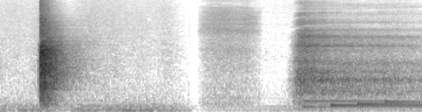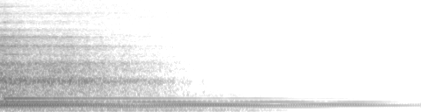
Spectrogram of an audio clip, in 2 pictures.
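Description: A single hand clap about half a second in, dying away quickly in a conference room treated with acoustic panels. About three seconds in comes a short musical sting: a bright shimmer over a low chord whose notes come in one after another and fade out over about three seconds.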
